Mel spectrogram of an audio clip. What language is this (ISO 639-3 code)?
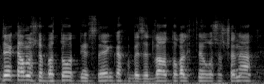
heb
